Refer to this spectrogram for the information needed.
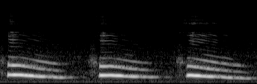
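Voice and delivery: high hooting owl. Retold or imitated. Librarian hooting like an owl for the kids. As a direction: hoot like an owl. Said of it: "A snowy owl is what I found".

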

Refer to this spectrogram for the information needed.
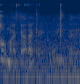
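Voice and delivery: very soft, falling into a whisper; hushed dismay. Acted. Wife taking in the pregnancy news, whispered dismay. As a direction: let the disbelief escape under the breath.

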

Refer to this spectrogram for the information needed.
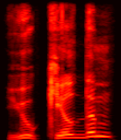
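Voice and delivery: a high, avid listener's question; a touch of a greedy listener; eager question. Acted. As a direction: ask hungry for gory details. Eager listener asks avidly.

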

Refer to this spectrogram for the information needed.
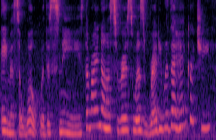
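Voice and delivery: gentle, lively bedtime storytelling; cozy storybook narration; reading to children. A narrator's reading. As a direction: read it like a picture book to little ones. Reads a picture book aloud.

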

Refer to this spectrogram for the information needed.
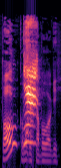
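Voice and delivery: ordinary talk

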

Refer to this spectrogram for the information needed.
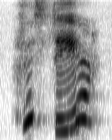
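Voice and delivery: high calling out into the dark; called out. A narrator's reading. Ben calling out to a voice in the shadows, high nervous call. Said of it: "Ben called out".

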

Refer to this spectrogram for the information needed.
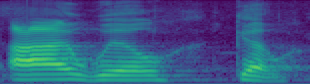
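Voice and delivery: a lightly voiced Rebecca, very slow and deliberate; Rebecca's answer. Rebecca agreeing to go with the servant, slow and deliberate.

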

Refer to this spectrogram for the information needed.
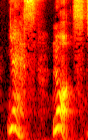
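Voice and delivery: high, hasty hobbit reply; nervous blurt. Acted. Caught hobbit answering trolls too quickly, nervous.

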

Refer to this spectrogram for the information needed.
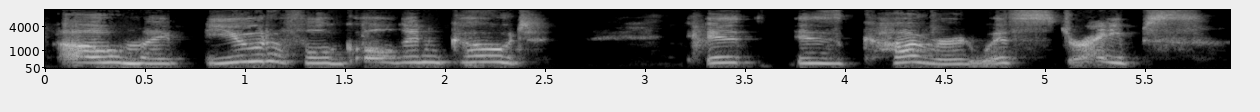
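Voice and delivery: high, loud wail of dismay; storybook scream. A narrator's reading. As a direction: cry out in horror as a vain tiger. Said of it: "Tiger screamed".

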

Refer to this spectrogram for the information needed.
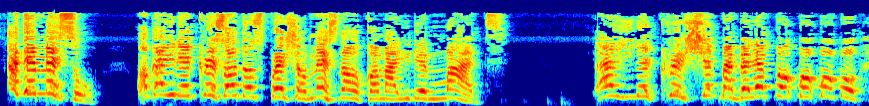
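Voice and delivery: loud, high mock protest; high-pitched hammed-up complaint; acted outburst. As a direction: exclaim it in comic outrage. Acts out shouting mid-act at partner.

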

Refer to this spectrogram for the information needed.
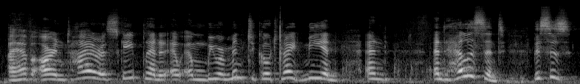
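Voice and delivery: high, hesitant frail runt voice; Snoo Snoo. Acted. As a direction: explain desperately in falsetto, stumbling over words. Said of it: "a pretty frail looking orc".

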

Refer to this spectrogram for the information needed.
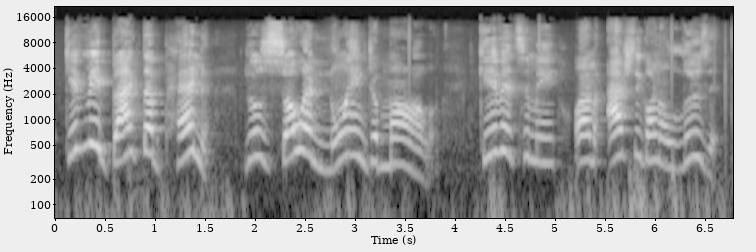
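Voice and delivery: angry yelling. Acted. Girl yelling at Jamal to give back her pen, angry. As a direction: yell it, fed up and demanding.

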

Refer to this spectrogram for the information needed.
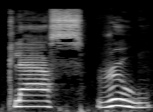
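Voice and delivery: "Classroom" slowly as class, pause, room; split in halves. Shown as a demonstration. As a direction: separate the two halves of "Classroom". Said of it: "هنقسمها نصين". ("Classroom" على نصين بينهم وقفة)

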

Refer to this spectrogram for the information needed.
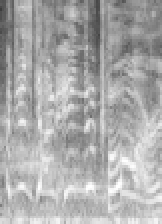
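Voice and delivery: high-pitched outraged yell; shrieking protest. Real, not acted. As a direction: shriek it in disbelief. Repeats protest, much higher.

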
